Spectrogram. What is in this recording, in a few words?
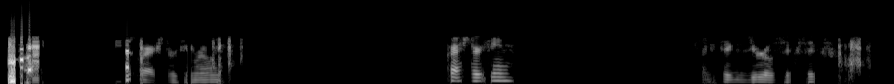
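Police Downtown District Dispatch, p25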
